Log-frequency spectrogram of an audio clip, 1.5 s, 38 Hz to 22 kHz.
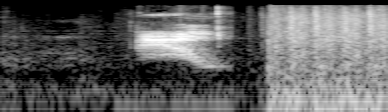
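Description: Gunfire from Resident Evil 6 arrives as a loud, dense burst in the last half second, preceded by a brief high-pitched cry or shout.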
